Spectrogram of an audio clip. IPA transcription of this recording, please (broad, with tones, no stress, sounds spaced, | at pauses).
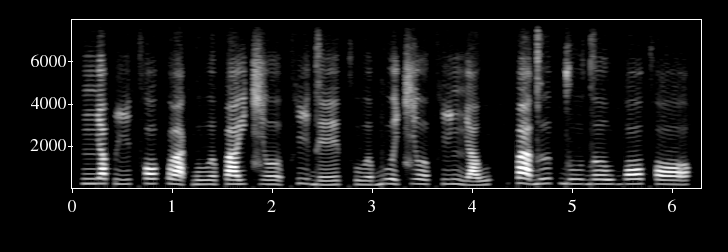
ɲ a˧˥ p iː˩˧ t̪ʰ ɔː˧˥ k̚ ʋ a˧˩ k̚ ʋ u˩ ə̯ p a˧˥ j t͡ɕ ɤː˧˩ t̪ʰ i˥˨ d eː˩˧ t̪ʰ u˩ ə̯ b u˥˨ ə̯ t͡ɕ ɤː˥˨ t̪ʰ i˧˥ ɲ a˩˧ w | p a˥˨ d ɯː˧˥ t̚ d uː˧ d ɤː˧ w b ɔː˧˥ t̪ʰ ɔː˧˩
